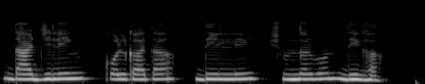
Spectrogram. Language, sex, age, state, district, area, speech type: Bengali, female, 18-30, West Bengal, Uttar Dinajpur, urban, spontaneous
